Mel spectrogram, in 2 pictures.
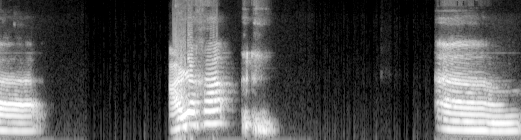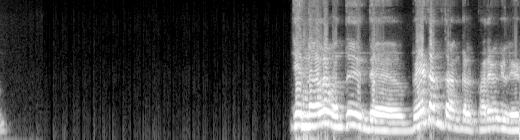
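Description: An elderly woman speaks over an online call, in short phrases with pauses.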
